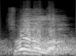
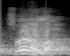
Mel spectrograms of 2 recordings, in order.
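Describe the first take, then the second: The two takes are said the same way.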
